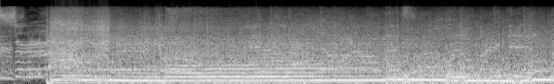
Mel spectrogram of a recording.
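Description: Citroën Saxo rally car's engine heard from inside the cockpit, starting about half a second in and held at high revs at a steady pitch. About four seconds in the pitch drops briefly, then climbs again.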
